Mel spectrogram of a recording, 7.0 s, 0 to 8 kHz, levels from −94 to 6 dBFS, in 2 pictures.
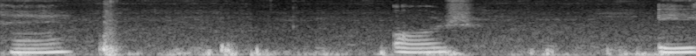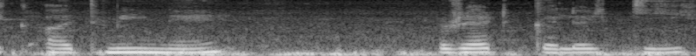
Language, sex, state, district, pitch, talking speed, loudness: Hindi, female, Himachal Pradesh, Shimla, 205 Hz, 70 wpm, -16 LUFS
